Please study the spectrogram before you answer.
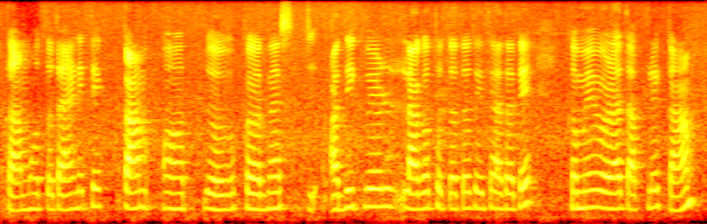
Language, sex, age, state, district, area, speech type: Marathi, female, 30-45, Maharashtra, Thane, urban, spontaneous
